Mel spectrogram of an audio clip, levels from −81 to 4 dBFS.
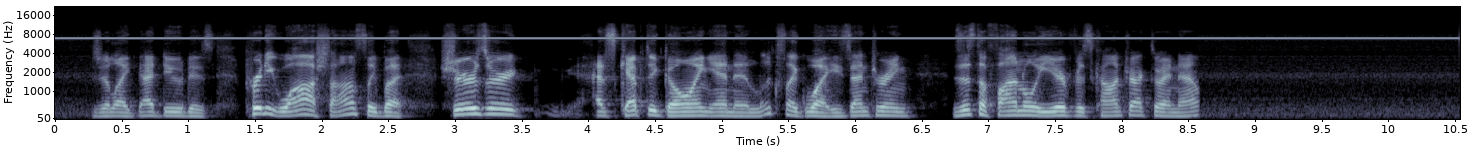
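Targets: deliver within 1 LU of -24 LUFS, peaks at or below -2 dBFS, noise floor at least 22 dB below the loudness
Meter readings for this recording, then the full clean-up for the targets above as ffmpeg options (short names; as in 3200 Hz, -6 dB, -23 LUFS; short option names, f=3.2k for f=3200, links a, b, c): steady tone 6900 Hz; tone level -27 dBFS; loudness -21.0 LUFS; peak -2.0 dBFS; loudness target -24.0 LUFS
-> -af "bandreject=f=6.9k:w=30"
-af "volume=-3dB"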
